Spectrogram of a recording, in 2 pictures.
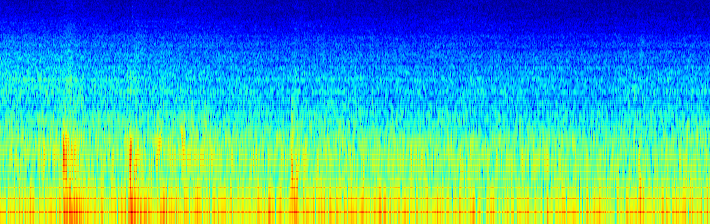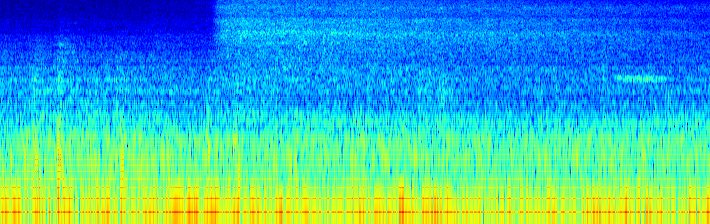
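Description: A train rumbles steadily along the rails, heard from inside a carriage.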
